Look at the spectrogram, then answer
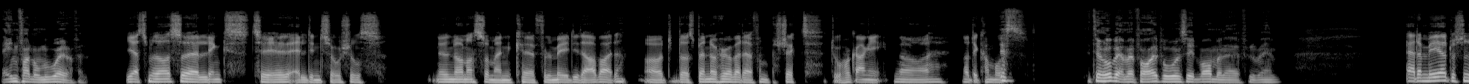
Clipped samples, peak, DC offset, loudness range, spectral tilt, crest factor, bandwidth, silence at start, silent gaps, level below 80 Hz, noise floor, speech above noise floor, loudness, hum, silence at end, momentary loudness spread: under 0.1%; -8 dBFS; under 0.1%; 3 LU; -5 dB/octave; 16 dB; 14 kHz; 0 s; 0.91-1.25 s, 3.94-4.23 s, 9.53-9.61 s, 10.42-10.75 s, 12.83-12.92 s, 13.86-14.03 s; -56 dBFS; -74 dBFS; 51 dB; -24 LUFS; none; 0 s; 10 LU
